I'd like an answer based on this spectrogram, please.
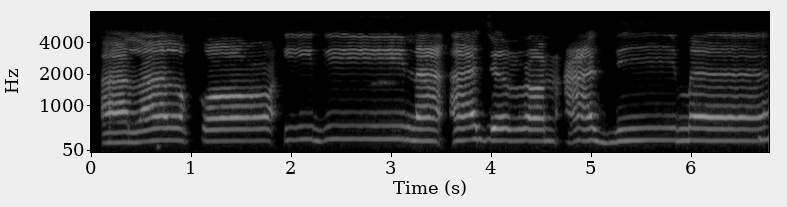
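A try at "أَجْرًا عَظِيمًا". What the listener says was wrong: Ini kenapa tawasudnya jelek banget? Dibalikin. Ajron azima. Ronnya tahan dulu. Ajron azima. Iya, pokoknya namanya tanwin, mim sukun, nun sukun itu nggak boleh buru-buru, ya.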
